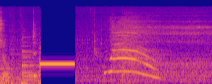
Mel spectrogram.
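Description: An edited-in censor bleep, a steady pure tone lasting under a second, with all other sound cut out while it plays. About a second later comes a comic meow-like sound effect that rises slightly and then slides down in pitch, over quiet background music.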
